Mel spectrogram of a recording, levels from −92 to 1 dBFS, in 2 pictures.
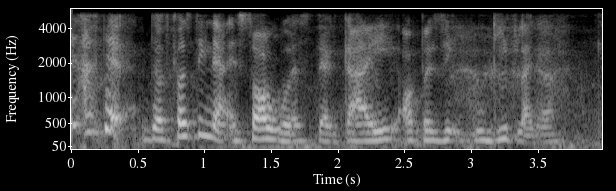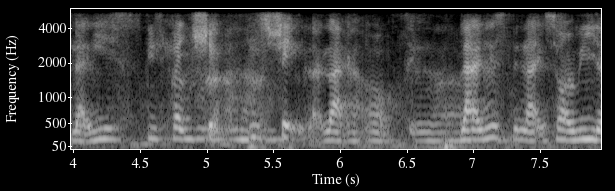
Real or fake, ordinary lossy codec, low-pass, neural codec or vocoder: fake; none; 5.4 kHz; codec, 24 kHz, 3 kbps, HILCodec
